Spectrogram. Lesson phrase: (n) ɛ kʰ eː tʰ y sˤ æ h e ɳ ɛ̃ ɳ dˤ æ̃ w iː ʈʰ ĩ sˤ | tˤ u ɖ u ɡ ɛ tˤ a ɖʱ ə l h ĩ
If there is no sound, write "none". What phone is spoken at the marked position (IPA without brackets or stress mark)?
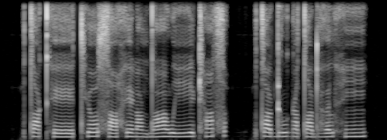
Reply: tˤ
